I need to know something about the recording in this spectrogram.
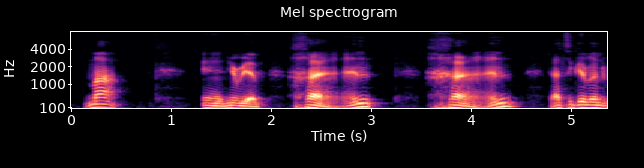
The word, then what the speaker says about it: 很: That H has a little bit of that in it. And it's a third tone, so let's exaggerate it. Hen.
